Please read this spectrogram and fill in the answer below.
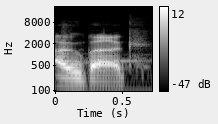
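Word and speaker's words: Åberg: as well oberg rather oh is it aberg pronounce is pronounced something like oberg oberg well there you go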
